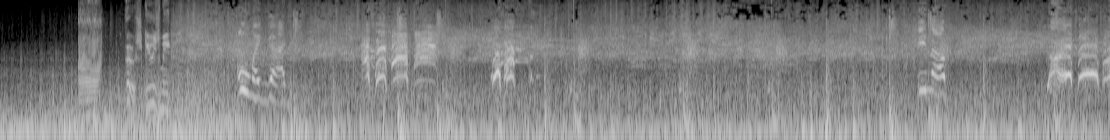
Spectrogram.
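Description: A swarm of bats flaps and screeches loudly.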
